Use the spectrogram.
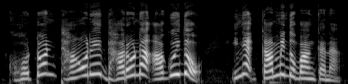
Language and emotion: Santali, angry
